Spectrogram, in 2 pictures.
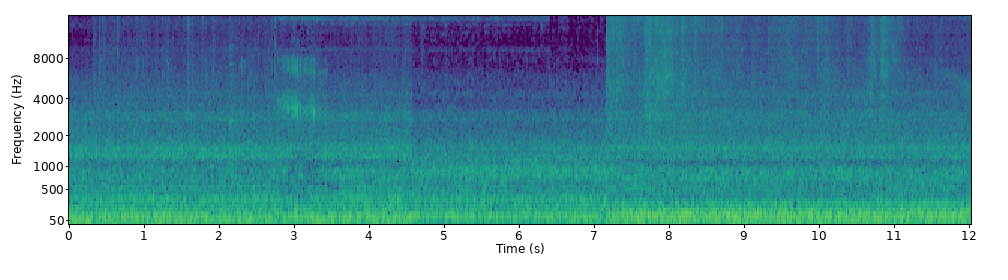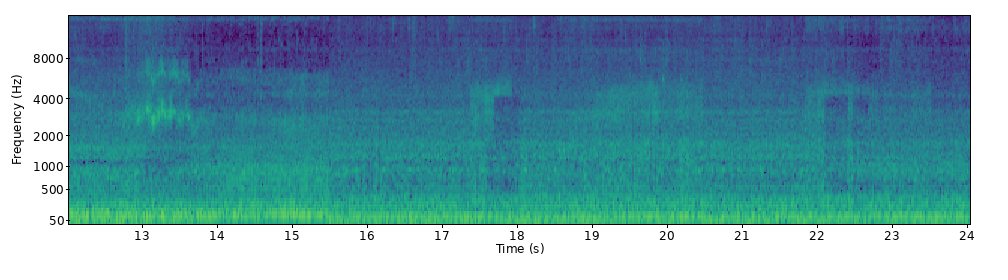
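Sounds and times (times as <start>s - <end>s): fish frying in oil: 0.0s - 4.2s, 7.2s - 24.0s.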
